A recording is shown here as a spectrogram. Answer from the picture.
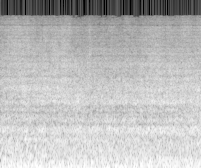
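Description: Liquid nitrogen boiling off with a steady hiss as it is poured through a funnel into a plastic bottle, over a low rumble.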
